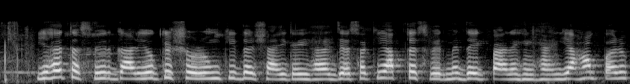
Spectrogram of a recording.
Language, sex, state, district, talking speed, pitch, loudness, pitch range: Hindi, female, Haryana, Rohtak, 190 wpm, 270 Hz, -13 LUFS, 245-285 Hz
